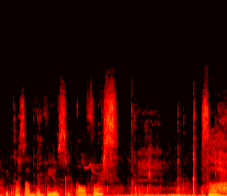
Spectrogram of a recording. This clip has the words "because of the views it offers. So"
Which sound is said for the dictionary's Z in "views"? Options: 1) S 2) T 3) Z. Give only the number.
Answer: 1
